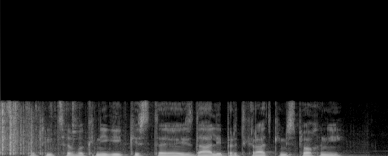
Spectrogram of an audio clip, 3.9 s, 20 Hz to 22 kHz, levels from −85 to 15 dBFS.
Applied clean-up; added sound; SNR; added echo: none; Coin (dropping); 12 dB; none.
